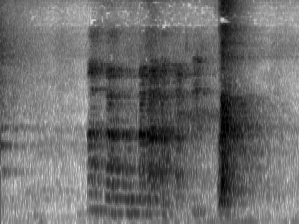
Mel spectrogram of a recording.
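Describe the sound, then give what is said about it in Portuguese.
A female dog lets out a drawn-out, tonal vocal sound followed by one short, sharp bark, fairly loud. “Nunca late, agora ela resolveu latir.”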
